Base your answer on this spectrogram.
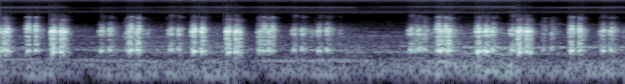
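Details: Big frog in nature giving sharp, rasping croaks in quick bursts, a string of about ten notes, a short silent pause near the middle, then another rapid cluster of gravelly croaks.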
